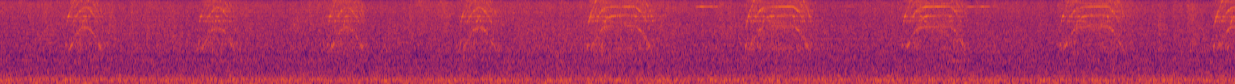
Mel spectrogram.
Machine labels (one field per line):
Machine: slide rail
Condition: normal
